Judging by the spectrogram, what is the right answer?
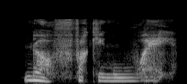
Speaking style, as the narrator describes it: Dane whispers, but it reverberates in my bones like a lightning strike

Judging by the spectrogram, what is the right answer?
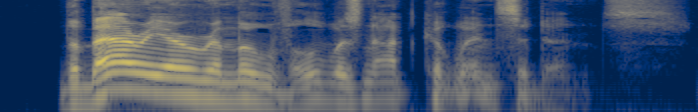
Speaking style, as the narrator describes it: Nigel said

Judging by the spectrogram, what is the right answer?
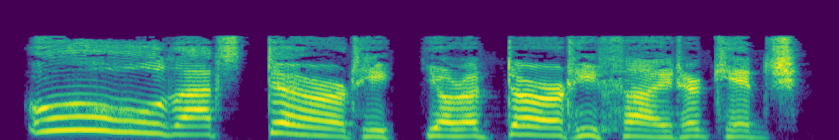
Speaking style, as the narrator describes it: From the thing's navel mouth, Nargal's voice screeched

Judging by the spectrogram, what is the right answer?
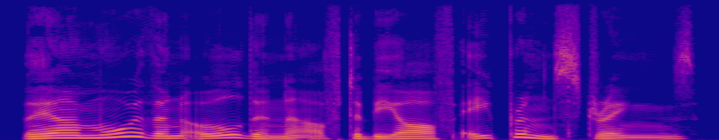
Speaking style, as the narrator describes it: Moiraine said dryly

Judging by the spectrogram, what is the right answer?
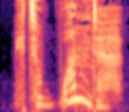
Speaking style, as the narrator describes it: breathed in an amazed tone

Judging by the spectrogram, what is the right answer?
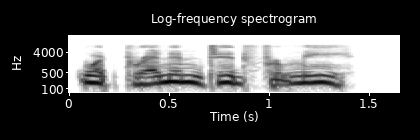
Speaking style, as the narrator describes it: she says softly

